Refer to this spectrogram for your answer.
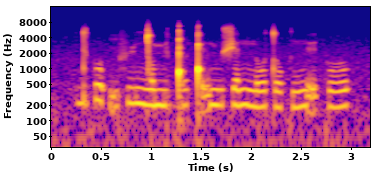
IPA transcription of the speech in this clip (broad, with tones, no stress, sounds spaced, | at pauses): d ʏ˨˥ k ʊ˦˨ ʔ ḭ˦˨ f y˩˧˩ ŋ͡ǀ ʊ˩˧˩ mʲ ʊ˩˧˩ ɡ͡ǃ œ˦˨ ǃ ḛ˦˨ m y˩˧˩ ʃ ɛ˨˥ nː o˩˧˩ t o˩˧˩ k nː ḛ˦˨ k ʊ˨˥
